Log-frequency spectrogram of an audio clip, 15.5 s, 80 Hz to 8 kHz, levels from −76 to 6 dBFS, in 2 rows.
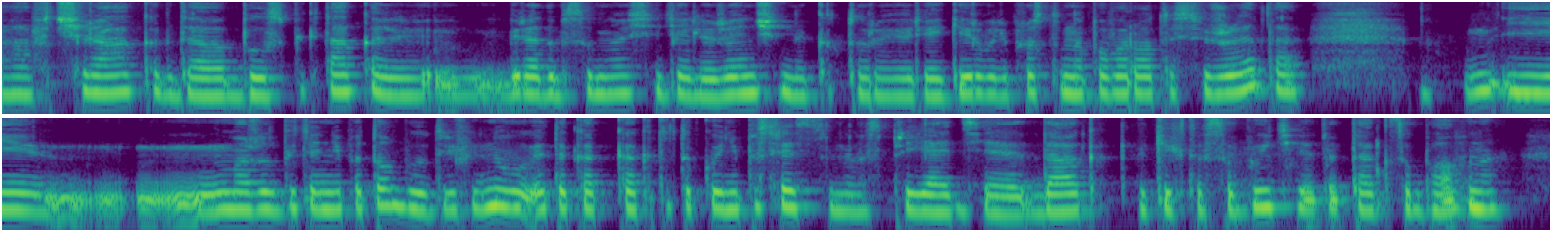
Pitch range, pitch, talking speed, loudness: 185-200 Hz, 190 Hz, 130 wpm, -19 LUFS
